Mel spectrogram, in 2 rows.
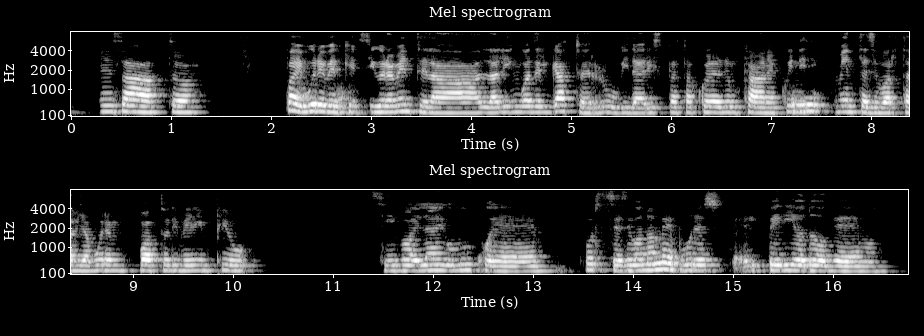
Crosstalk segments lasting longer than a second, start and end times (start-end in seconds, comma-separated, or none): none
